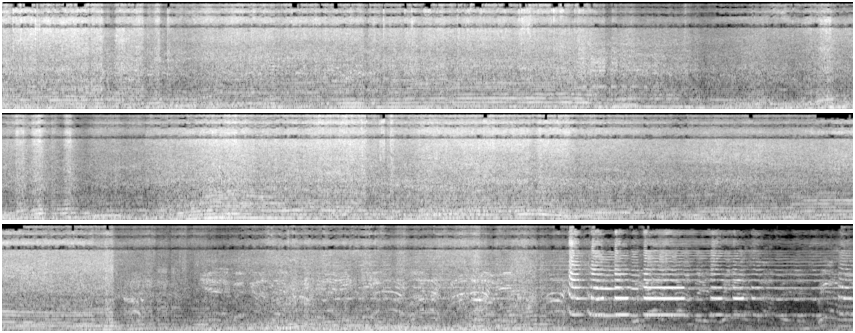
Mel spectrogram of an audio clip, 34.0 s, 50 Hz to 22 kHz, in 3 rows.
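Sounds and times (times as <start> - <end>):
car engines revving: 0.0 - 34.0.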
